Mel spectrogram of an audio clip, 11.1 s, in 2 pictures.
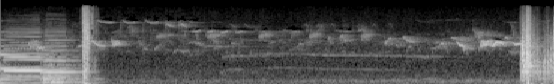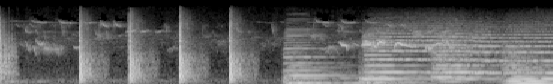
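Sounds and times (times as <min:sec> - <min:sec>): small birds chirping: 0:00.0 - 0:10.3
sharp knocks: 0:05.2 - 0:05.8, 0:06.4 - 0:08.1.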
